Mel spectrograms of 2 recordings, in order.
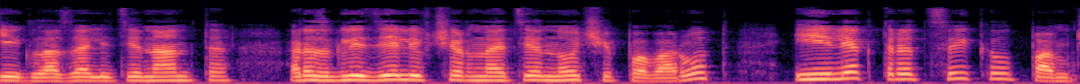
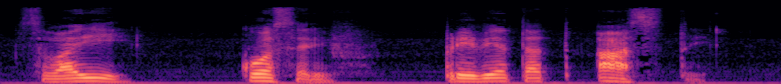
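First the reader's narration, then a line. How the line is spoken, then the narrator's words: Quiet muffled voice. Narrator (Russian): Гюнтер тихо, приглушенно произнес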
